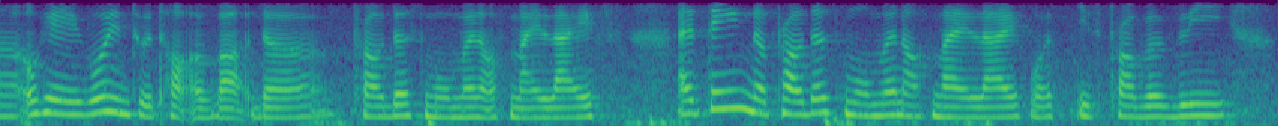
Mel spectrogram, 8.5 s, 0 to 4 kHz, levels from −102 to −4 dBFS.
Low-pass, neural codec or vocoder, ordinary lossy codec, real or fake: 3.6 kHz; none; none; real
